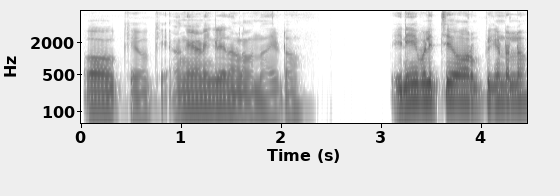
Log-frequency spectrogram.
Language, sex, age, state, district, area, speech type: Malayalam, female, 30-45, Kerala, Kozhikode, urban, spontaneous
